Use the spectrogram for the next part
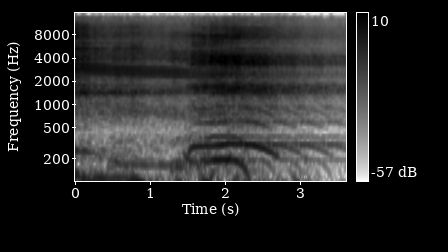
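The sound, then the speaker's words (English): A TARDIS materialisation sound: a deep, wheezing groan that swells and sinks in pitch in repeated waves over a low throbbing rumble, with no voices. “That sound. What is that sound? I remember. When the doctor linked up with... No, you Truman. Crouch. The TARDIS. It's the TARDIS!”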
